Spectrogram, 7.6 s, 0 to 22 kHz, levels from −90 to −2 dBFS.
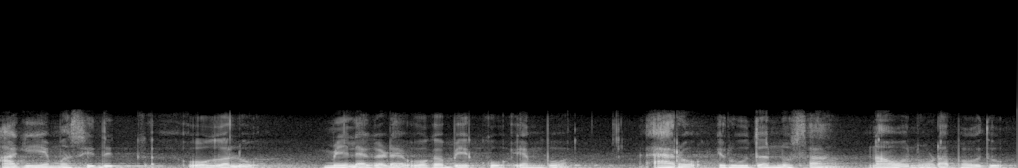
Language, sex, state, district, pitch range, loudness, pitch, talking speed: Kannada, male, Karnataka, Bangalore, 120-140 Hz, -16 LUFS, 130 Hz, 85 wpm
